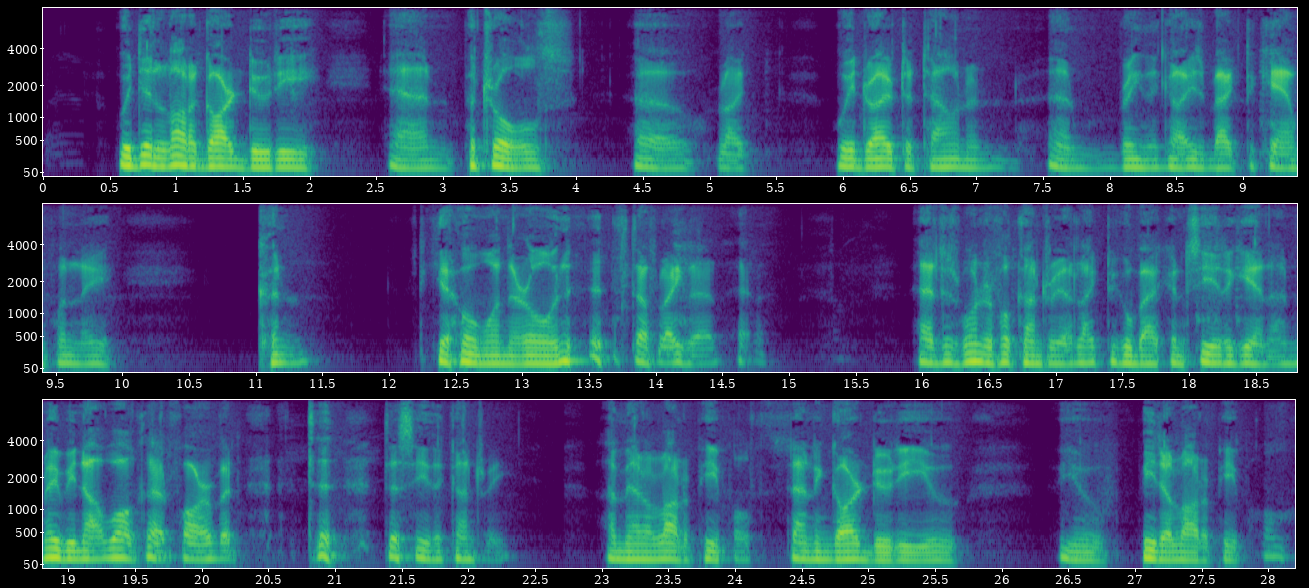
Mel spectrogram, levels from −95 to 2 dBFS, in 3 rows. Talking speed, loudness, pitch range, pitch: 160 wpm, -21 LUFS, 95-115 Hz, 105 Hz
